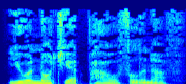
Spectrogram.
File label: low power, en-UK, NARRATOR; Fate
